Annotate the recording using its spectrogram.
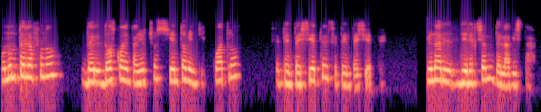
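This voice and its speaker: Woman, patient step-by-step demo narration, mid-pitched, muffled lo-fi mic. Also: moderate pace. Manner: explains step by step, checks in with "¿sí?". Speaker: student presenting a project. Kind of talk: screen-recorded software demo.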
